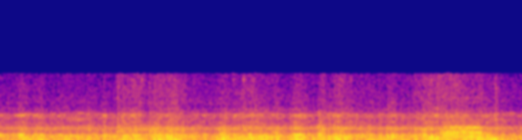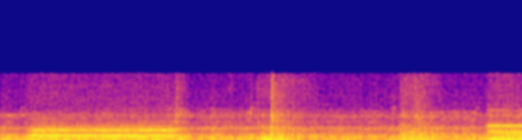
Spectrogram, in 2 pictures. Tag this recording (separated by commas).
printer printing, Printer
